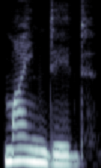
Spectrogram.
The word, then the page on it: minded: British English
